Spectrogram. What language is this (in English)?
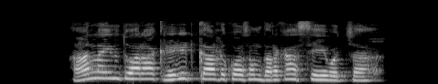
Telugu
